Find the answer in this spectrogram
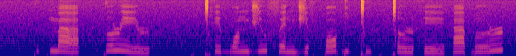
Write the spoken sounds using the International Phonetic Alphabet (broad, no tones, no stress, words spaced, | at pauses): kṳkma | kɤɹ eɹ | ǀʰebɔnd͡ʒɯ fɛnd͡ʒɛfk͡pɔ ɠi̤ǀi̤k ǀɤɹhe | aɓɤɹ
